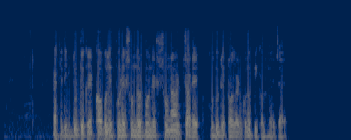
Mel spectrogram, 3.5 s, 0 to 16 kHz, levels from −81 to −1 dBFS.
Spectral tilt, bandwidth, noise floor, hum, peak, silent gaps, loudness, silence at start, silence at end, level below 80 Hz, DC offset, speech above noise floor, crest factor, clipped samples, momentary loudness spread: -5.5 dB/octave; 8 kHz; -85 dBFS; none; -24 dBFS; none; -42 LUFS; 0.55 s; 0.65 s; -60 dBFS; under 0.1%; 43 dB; 20 dB; under 0.1%; 10 LU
